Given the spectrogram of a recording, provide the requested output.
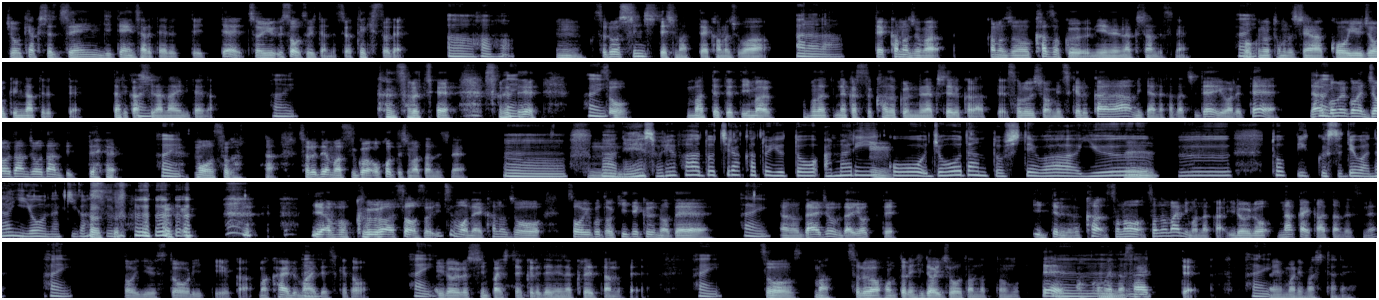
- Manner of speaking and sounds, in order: in English: "リテイン"; chuckle; in English: "ソリューション"; other background noise; tapping; laugh; chuckle
- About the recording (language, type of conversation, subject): Japanese, unstructured, 謝ることは大切だと思いますか、なぜですか？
